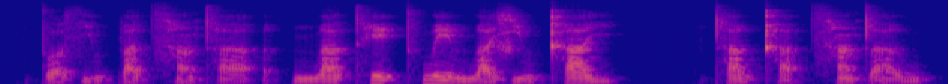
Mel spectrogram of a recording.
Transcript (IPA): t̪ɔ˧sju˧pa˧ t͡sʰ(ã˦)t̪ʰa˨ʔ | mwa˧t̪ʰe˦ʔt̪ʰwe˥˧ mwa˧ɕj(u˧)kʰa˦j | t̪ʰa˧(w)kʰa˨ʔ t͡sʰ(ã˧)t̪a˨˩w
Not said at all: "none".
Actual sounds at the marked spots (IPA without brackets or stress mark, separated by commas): ã˧, u˧, w, ã˧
